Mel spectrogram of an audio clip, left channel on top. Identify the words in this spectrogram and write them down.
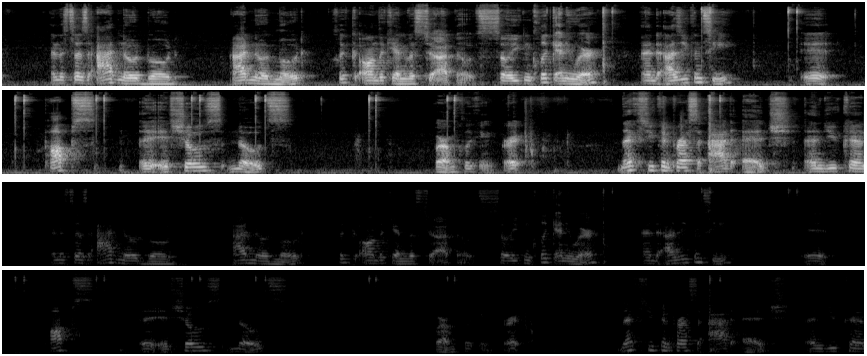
and it says Add Node Mode. Click on the canvas to add nodes. So you can click anywhere, and as you can see, it shows nodes where I'm clicking, right? Next, you can press Add Edge, and you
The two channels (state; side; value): quieter; right; 32.7 dB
